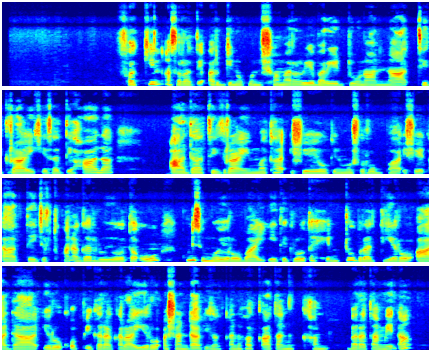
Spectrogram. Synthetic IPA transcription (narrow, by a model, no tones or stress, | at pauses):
fɐkːiːnɐsɪrɐt̪ːɪʔɐɾɡɪnʊkʊnʃɐmɐɾɐreːbɐɾe̞ːd̪ːuːnaːnːaːt̪ɪɡɾaːjke̞ːs̬ːɐt̪ːɪhaːlɐ | ʔaːd̪aːt̪ɪɡɾaːjɪmɐt̪aːʔɪʃeːjo̞ːkiːnmʊʃɪɾʊbːaːʔɪʃeːᶑaːt̪ːe̞ːd͡ʒɪɾt̪ʊ̥kɐnɐɡɐrːʊjo̞ːt̪ɐ̰ʔuːkʊnɪsɪmːo̞ːjɛɾo̞ːbaːjʔeːt̪ɪɡɾo̞ːt̪ɐhɛd̪ːuːbɪɾɐt̪ːɪjɛɾo̞ːʔaːd̪aːjɛɾo̞ːkʼɔpʼːiːɡɐɾaːɡɐɾaːjɛɾo̞ːʔɐʃɐnd̪aːfɪkɐŋkɐnɐfɐkːaːt̪ɐŋkʰɐnbɐɾɐt̪ɐmeːᶑɐ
